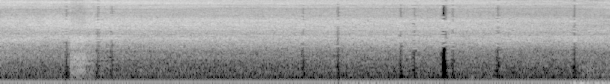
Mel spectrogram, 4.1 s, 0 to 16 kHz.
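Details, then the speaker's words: Instant Pot Ultra 3-quart after pressure cooking, quick pressure release using press-to-vent: steady, loud, high-pitched hiss of steam with no sputtering or spitting. Normal steam release. "Now you're gonna wanna keep your hand obviously away from the steam, it gets hot."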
